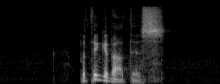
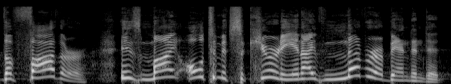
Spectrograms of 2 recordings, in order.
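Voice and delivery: much higher, louder, full-force preaching; impassioned preaching; 14 semitones higher, 9 dB louder than usual. Real, not acted. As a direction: preach at full fervour to the climax. Peak of sermon, impassioned.

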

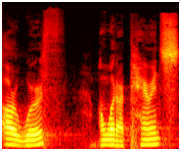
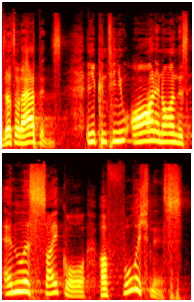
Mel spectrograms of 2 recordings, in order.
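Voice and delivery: usual speaking voice

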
